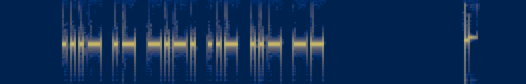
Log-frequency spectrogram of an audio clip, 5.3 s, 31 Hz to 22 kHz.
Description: Morse code, heard as a keyed tone, about 28 wpm, 700 Hz. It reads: VACUUM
